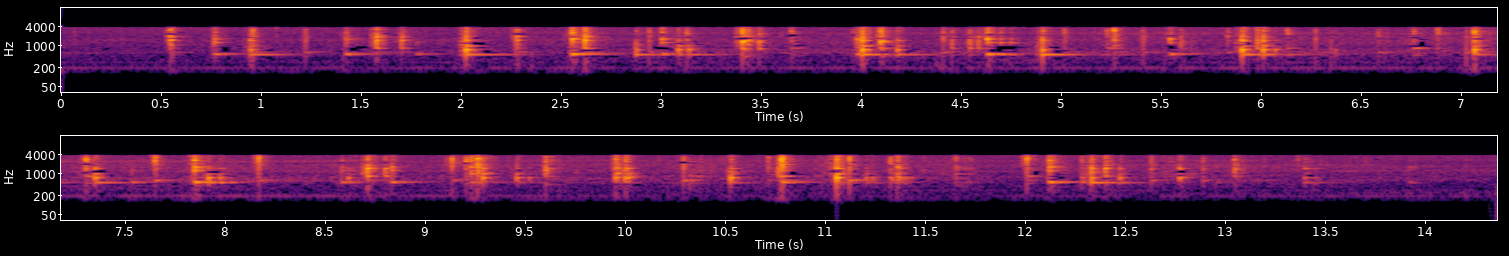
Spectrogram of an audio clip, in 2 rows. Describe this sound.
bamboo wind chimes
Wooden wind chimes recorded on pendrive at 8kHz and 16bit. Aug 2007.
wooden, windchimes, percussion, bamboo, chimes, percussive, wind-chimes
